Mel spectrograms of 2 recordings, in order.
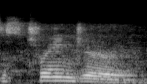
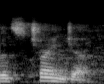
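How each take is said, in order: First: The end of the word is fully pronounced. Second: The end of the word is cut short. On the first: The speaker calls it right. "It's a stranger" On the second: The speaker calls it wrong. "It's not a stranger. you don't finish the word"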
